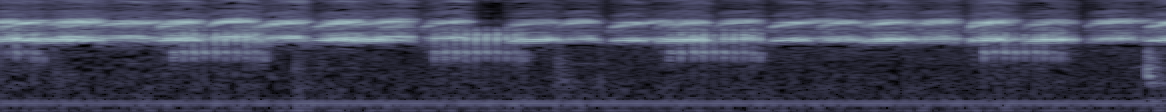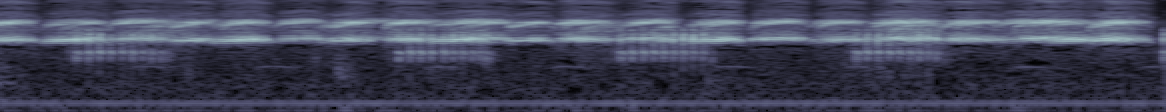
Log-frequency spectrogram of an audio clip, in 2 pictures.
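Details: Frog chorus on Amami Island: a dense, continuous wall of rapid, high, rasping pulsed calls from many frogs, with lower bursts of buzzy pulses breaking in about every second, loud throughout.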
